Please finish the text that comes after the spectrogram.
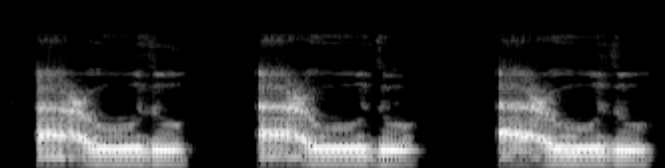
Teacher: Baik, ibu-ibu saat membaca a'udzu itu harus dibedakan antara a dengan u, a dengan hamzah, u dengan ain. Kemudian pastikan bibir kita itu monyong, ya. Kenapa monyong? Karena huruf ain berharokat dhammah dan dipanjangkan 2 harokat. A'udzu, a'udzu, a'udzu, begitu.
